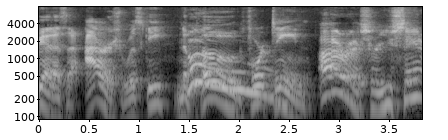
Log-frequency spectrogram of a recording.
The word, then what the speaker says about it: Knappogue: it pronounced that way it's with a K npog the K is silent now us as dummies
